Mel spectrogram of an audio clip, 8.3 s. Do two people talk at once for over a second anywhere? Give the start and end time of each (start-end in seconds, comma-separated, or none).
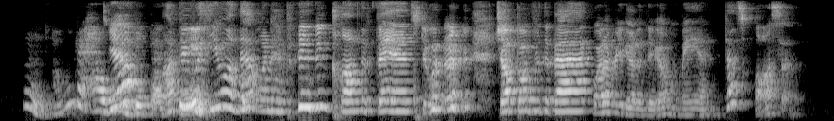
none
